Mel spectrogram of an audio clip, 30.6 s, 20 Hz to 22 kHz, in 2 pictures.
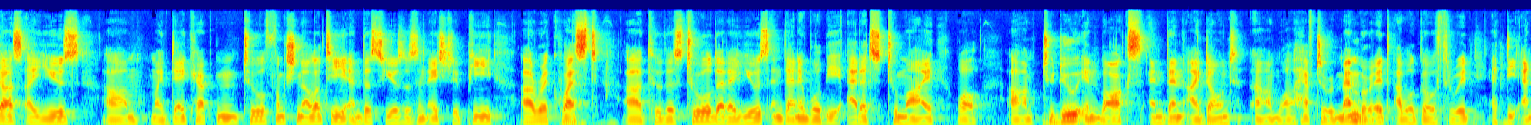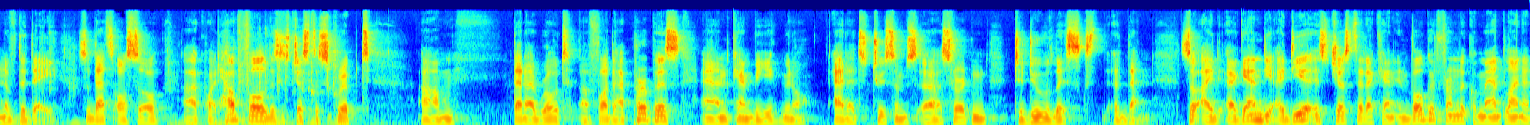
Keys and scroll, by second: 5.6 ctrl+super+h, 15.5 ctrl+super+l, 17.1-18.7 typing.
